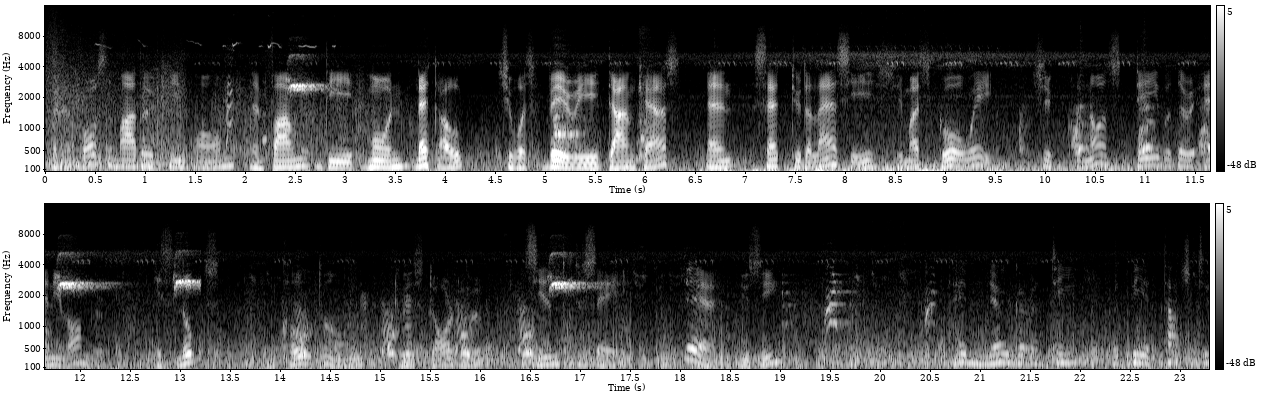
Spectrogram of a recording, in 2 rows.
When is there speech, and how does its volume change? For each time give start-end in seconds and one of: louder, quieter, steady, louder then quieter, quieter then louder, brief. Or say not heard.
0.0-19.1 quieter
20.6-23.2 brief.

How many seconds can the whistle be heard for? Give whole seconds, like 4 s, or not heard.
3 s.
